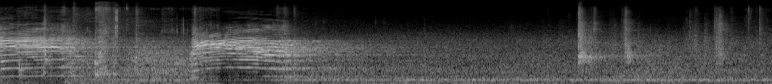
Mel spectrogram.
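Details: Hungry street cat eating food in a garage basement, giving two wavering whiny happiness cries in the first three seconds, followed by quieter chewing clicks and a low steady background hum.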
